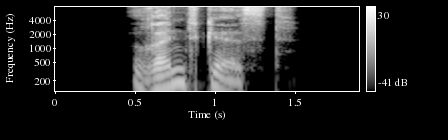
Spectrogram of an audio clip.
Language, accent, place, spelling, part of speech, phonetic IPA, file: German, Germany, Berlin, röntgest, verb, [ˈʁœntɡəst], De-röntgest.ogg
- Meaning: second-person singular subjunctive I of röntgen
